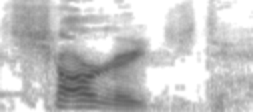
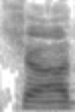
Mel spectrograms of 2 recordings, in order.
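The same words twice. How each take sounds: First: The word is said in a non-British accent. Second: The word is said in a British accent. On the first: The speaker calls it right. "I should have said charged" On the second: The speaker calls it wrong. "I probably said it in my British accent"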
